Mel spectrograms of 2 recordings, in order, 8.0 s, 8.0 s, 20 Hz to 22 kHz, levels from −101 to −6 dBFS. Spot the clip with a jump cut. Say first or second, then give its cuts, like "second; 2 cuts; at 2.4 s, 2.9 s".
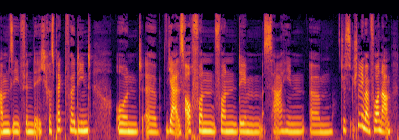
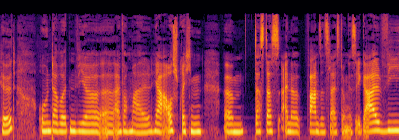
first; 3 cuts; at 3.2 s, 3.7 s, 5.3 s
